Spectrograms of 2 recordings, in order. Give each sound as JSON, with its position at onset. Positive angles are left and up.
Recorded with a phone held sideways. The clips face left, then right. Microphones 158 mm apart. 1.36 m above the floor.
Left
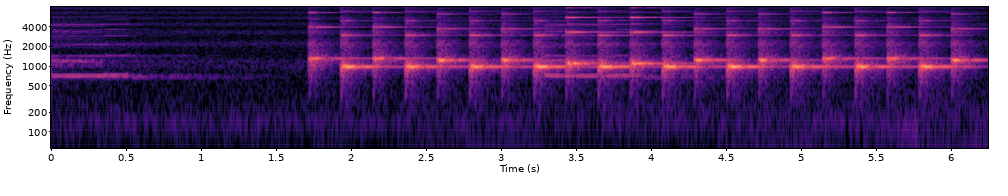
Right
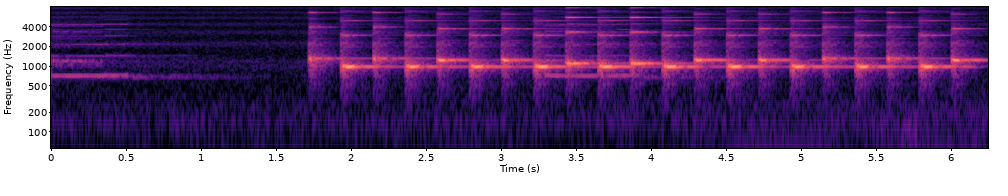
{"t": 1.7, "sound": "a ringtone", "side_deg": 25, "distance_m": 2.5}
